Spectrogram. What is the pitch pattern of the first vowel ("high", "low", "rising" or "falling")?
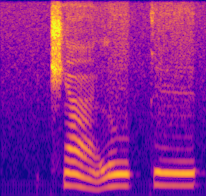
falling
